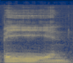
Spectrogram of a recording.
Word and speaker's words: Beinn: Is it Ben or Ben? It's pronounced Ben, bro. Like Ben.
